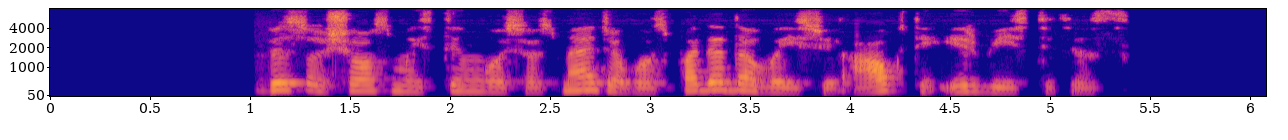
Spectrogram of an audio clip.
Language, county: Lithuanian, Vilnius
